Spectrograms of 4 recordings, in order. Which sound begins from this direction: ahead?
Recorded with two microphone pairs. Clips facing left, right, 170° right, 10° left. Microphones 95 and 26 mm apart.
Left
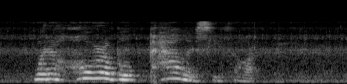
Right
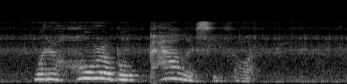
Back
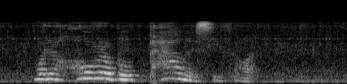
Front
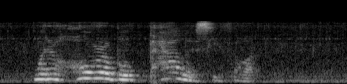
A woman speaking, at 0.3 s.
